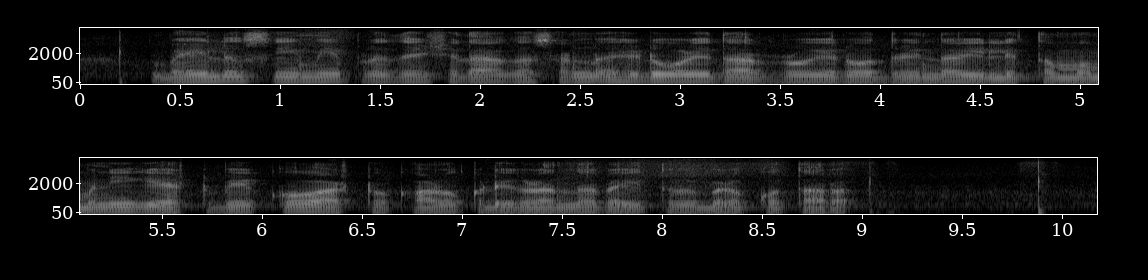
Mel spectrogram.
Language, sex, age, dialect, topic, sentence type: Kannada, male, 60-100, Dharwad Kannada, agriculture, statement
